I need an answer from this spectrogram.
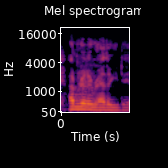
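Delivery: soft, flat, dull, unwilling monotone, acted out. Describing a man in a commercial, imitating a monotone voice. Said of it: "the tone of voice is like".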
